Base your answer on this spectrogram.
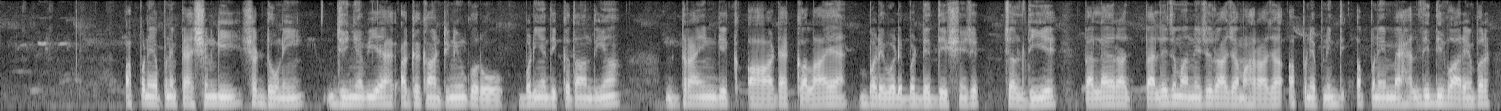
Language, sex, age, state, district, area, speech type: Dogri, male, 18-30, Jammu and Kashmir, Kathua, rural, spontaneous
